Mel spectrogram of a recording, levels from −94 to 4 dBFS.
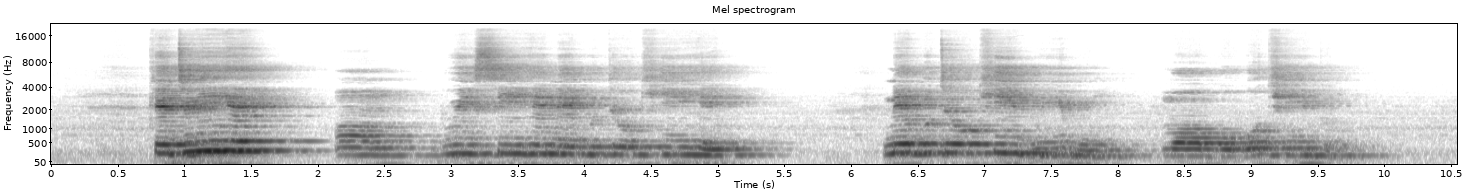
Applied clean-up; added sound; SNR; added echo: none; none; none; reverberation time 0.8 s.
